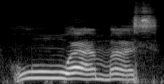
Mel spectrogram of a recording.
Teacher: bunyikan sofir pada sin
